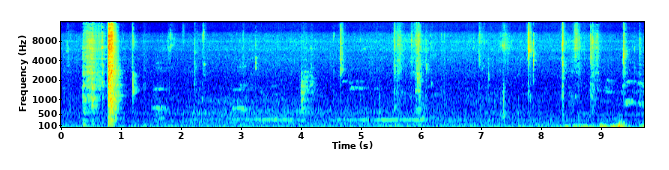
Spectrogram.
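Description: People chewing and eating by hand, with scattered small mouth clicks and smacks. A louder sudden noise ending in a sharp click comes about a second in.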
